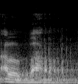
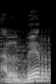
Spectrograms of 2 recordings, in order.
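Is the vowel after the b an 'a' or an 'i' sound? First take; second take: a; i. First: The vowel after the b is a. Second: The vowel after the b is i.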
